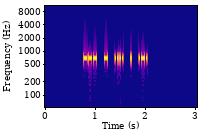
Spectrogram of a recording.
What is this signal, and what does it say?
Morse code, heard as a keyed tone, about 53 wpm, spaced as for 37 wpm, 700 Hz. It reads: OTHER
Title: 2x Character Spacing - Top 100 Words - 50wpm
